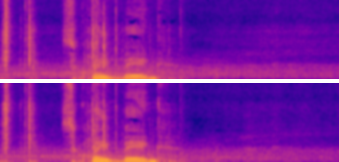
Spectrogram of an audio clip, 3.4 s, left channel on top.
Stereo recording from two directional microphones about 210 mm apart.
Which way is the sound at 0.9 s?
35° right (ahead or behind).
